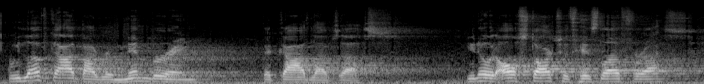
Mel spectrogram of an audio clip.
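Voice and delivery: usual speaking voice

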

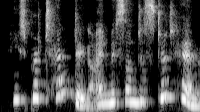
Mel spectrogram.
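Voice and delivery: high-pitched exasperation; indignant woman, pitch shooting up; indignant exclamation. A narrator's reading. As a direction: exclaim in affronted disbelief. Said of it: "Missus Mendoza exclaimed".

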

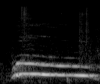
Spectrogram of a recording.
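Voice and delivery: loud high whoop; excited cheer. Real, not acted. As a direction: cheer the jump loudly. Cheering dog's jump.

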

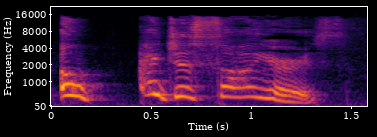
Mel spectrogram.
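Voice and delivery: bright high-pitched character line; chirpy guest. Acted. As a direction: pipe it up high like a sweet guest. Character voiced at name tags.

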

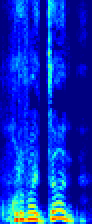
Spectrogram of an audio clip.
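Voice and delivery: high, loud, stricken cry; loud despairing question; anguished shout. Acted. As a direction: shout it out in horror. Man horrified at what he did.

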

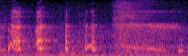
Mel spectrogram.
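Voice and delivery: high-pitched burst of laughter. Real, not acted. Big laugh.

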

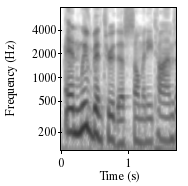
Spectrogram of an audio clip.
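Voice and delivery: ordinary delivery

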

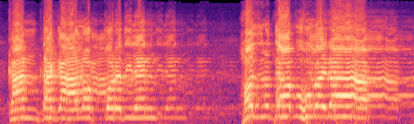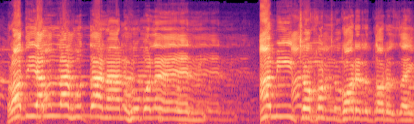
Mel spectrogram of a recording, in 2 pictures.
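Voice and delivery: loud, high chanted sermon delivery; full-force preaching. Real, not acted. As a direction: proclaim the story to a crowd. (উঁচু গলায় সুরেলা ওয়াজ)

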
